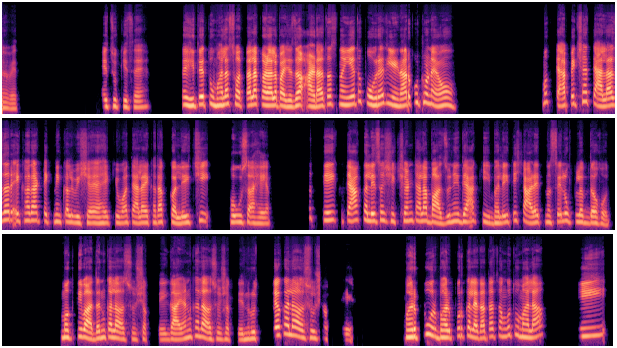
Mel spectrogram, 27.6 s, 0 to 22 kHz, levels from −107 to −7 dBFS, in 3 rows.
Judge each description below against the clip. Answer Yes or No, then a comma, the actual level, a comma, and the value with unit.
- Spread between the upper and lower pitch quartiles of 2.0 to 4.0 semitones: No, average, 4.6 semitones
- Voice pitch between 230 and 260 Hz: No, high, 220 Hz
